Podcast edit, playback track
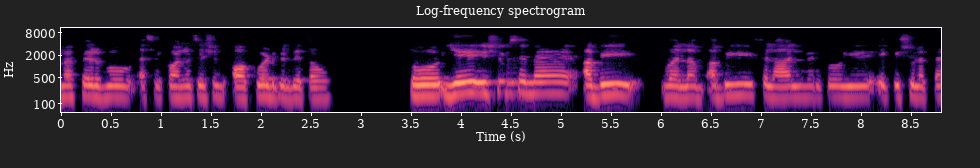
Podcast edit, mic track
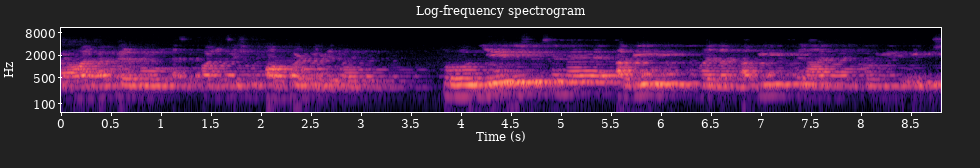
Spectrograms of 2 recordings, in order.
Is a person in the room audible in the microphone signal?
No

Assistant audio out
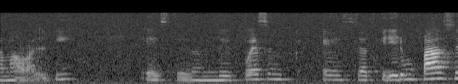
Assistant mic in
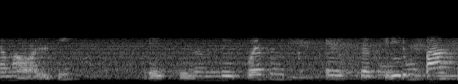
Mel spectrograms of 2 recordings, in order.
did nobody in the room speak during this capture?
No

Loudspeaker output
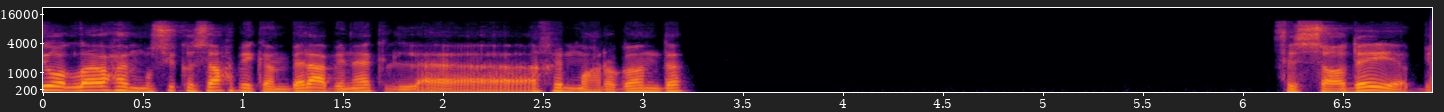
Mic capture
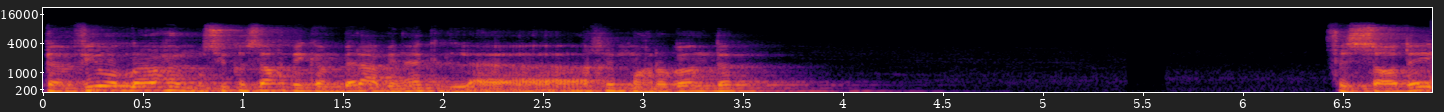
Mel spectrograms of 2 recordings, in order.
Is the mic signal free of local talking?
Yes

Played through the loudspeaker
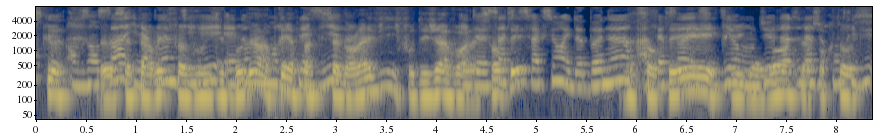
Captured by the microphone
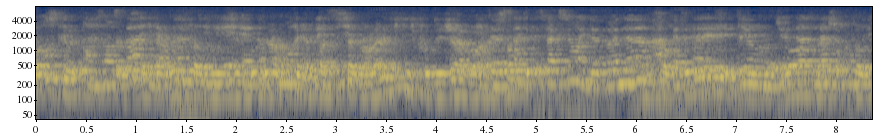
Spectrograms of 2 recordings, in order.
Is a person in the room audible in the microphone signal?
No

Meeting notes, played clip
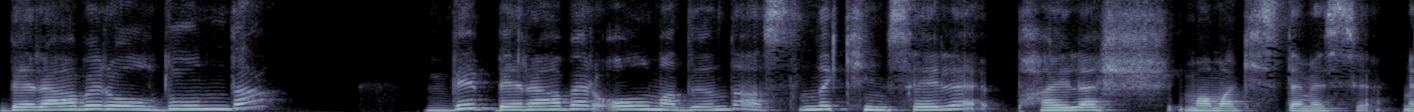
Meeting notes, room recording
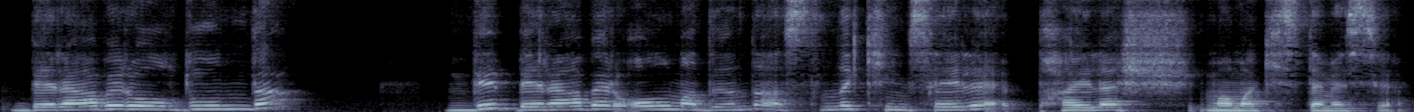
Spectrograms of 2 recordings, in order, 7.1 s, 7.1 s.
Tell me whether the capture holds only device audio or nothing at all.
Yes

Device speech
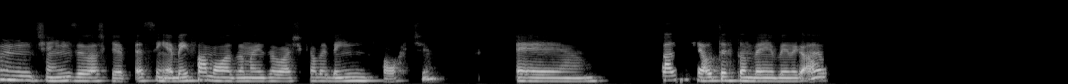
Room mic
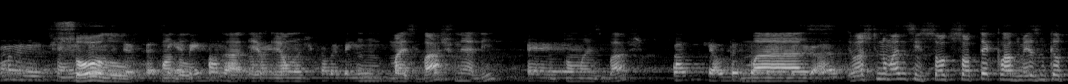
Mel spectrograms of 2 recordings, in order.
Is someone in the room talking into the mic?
Yes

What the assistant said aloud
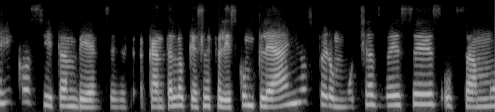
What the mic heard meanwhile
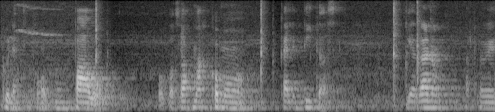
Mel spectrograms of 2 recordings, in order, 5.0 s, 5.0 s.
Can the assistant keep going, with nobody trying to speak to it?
No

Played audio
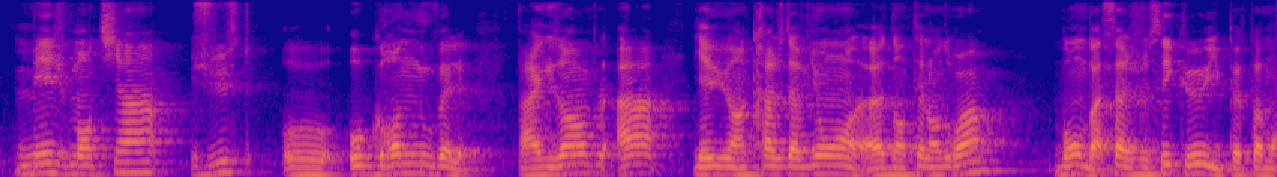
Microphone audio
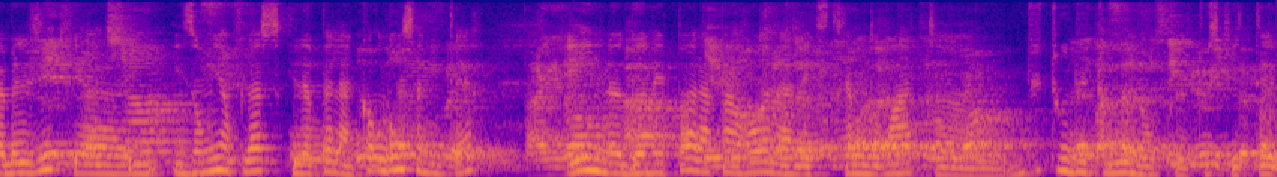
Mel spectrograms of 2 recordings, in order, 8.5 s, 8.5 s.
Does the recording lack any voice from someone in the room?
No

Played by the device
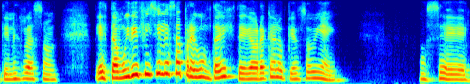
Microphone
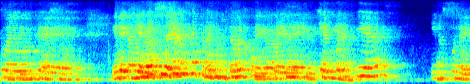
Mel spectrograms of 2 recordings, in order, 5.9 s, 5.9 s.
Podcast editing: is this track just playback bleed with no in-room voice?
No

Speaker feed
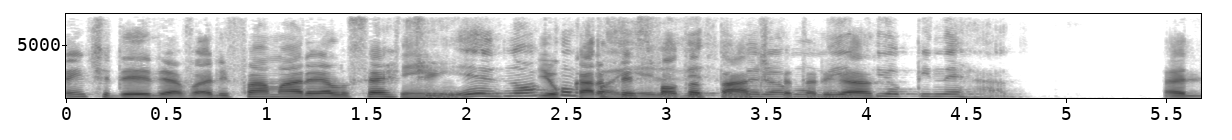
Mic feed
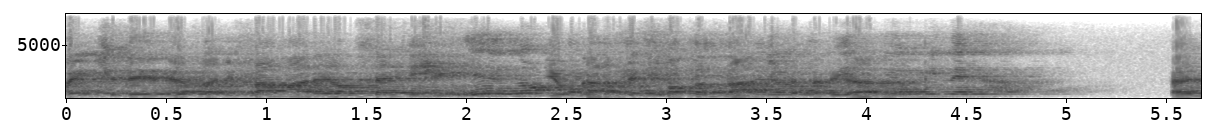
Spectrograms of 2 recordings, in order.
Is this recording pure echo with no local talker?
Yes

